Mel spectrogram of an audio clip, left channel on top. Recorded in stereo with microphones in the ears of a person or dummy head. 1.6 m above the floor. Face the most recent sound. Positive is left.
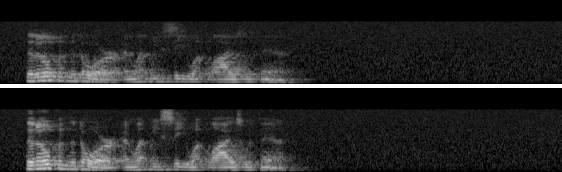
turn(degrees=-80)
